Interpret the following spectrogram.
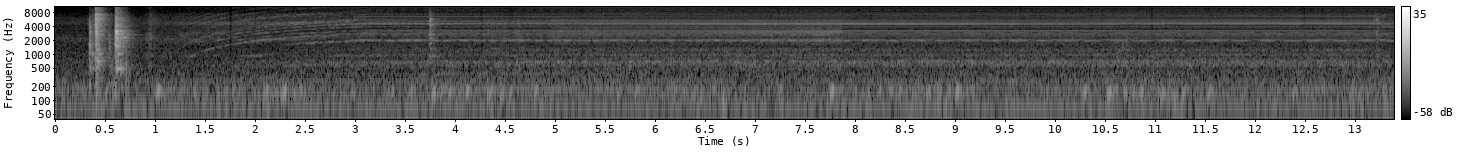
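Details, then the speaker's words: Maxtor 20 GB old hard drive, described as heavily worn: a high whine climbs over about two seconds to a steady pitch, with faint hiss and a few ticks. Worn hard drive noise. "On a affaire à un disque qui a beaucoup d'usure."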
